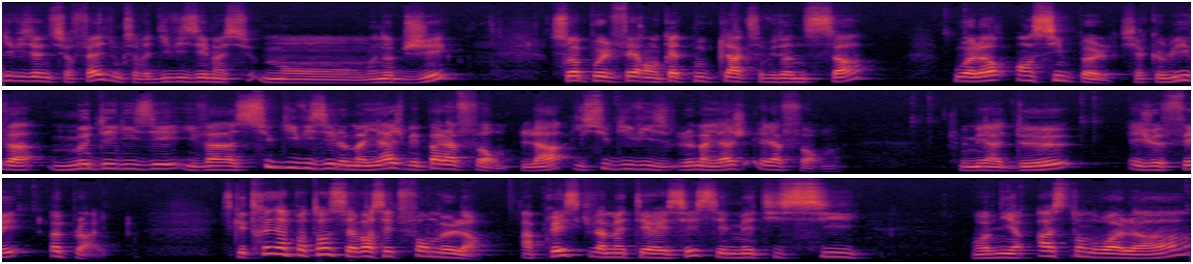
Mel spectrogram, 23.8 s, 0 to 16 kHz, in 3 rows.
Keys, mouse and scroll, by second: 6.3 click, 11.9 click, 14.0-16.8 drag, 16.8-17.7 scroll up 4, 17.7-18.2 scroll down 2, 18.2-19.8 shift+middle drag, 19.8 scroll up 2, 22.6 click.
